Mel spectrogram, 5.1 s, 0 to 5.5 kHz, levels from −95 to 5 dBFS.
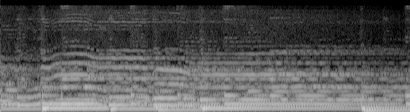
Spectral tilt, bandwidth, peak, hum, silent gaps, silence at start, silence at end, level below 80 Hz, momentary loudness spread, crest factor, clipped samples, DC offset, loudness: -12.5 dB/octave; 4.9 kHz; -10 dBFS; none; none; 0 s; 0 s; -34 dBFS; 6 LU; 14 dB; under 0.1%; under 0.1%; -25 LUFS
